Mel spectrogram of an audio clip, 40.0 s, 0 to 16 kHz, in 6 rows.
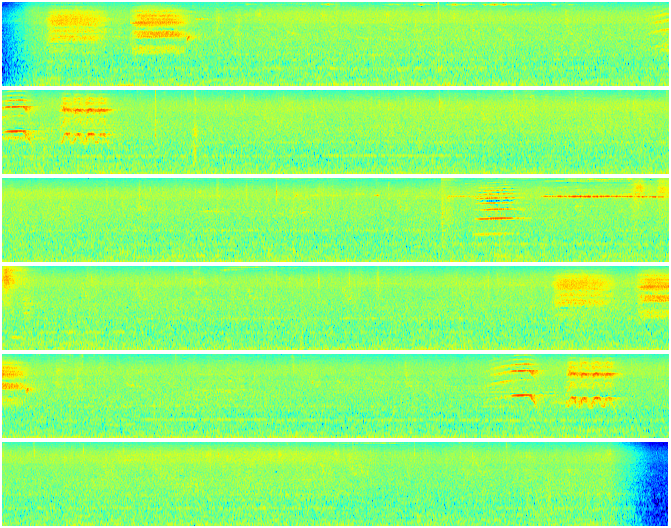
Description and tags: Street Ambience Mexico
Recorded with a pair of condenser CAD -overhead- microphones, connected to a US-144 tascam interface, holded in a backpack.
Reforma av. is one of the most important and beautiful avenues in Mexico city.
Ambience, Ambiente, avenida-reforma, ciudad-de-mexico, field-recording, reforma-avenue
